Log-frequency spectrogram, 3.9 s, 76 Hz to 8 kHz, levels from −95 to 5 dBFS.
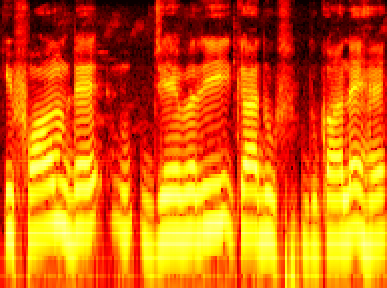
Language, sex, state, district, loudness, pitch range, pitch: Hindi, male, Madhya Pradesh, Katni, -14 LUFS, 165-190 Hz, 180 Hz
